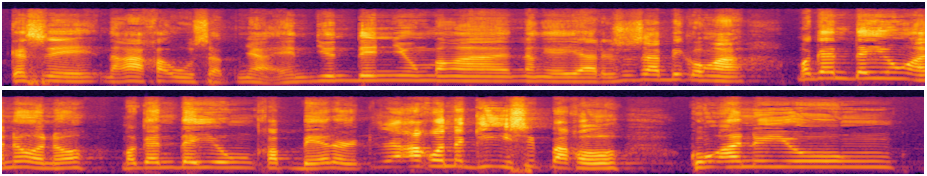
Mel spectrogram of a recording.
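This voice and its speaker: Lively high-voiced Filipino pastor. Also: male voice, normal speed. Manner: animated, playful, asks the congregation questions. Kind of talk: conversational Taglish sermon.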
